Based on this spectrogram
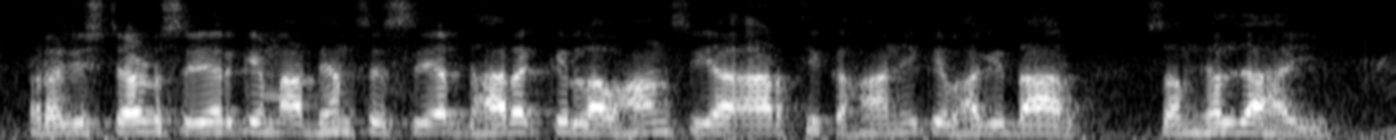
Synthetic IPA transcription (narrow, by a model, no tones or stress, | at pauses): ɾəd͡ʒisʈəɾɖsejəɾkemad̪ʱjəmseseəɾd̪ʱaɾəkːeləbɦãnsjaːɾt̪ʰikɦanikebʱaɡid̪aɾ | səmd͡ʒʱəld͡ʒaɦəj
